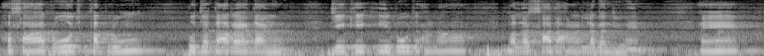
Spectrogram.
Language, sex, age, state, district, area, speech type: Sindhi, male, 60+, Rajasthan, Ajmer, urban, spontaneous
